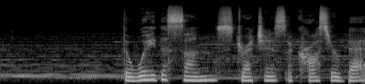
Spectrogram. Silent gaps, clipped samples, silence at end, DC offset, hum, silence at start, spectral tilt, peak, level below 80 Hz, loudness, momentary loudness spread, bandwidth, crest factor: none; under 0.1%; 0 s; under 0.1%; none; 0 s; -3.5 dB/octave; -10 dBFS; -68 dBFS; -24 LUFS; 18 LU; 17.5 kHz; 16 dB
